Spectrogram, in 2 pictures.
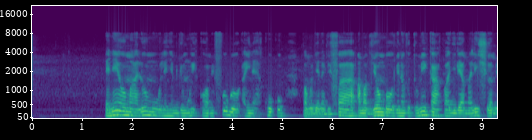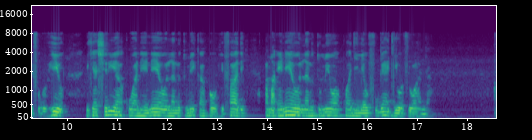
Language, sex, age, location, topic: Swahili, male, 25-35, Dar es Salaam, agriculture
